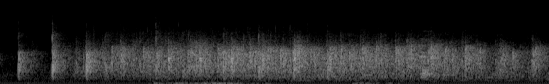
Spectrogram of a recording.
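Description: Audience applauding: a few scattered claps at first, quickly filling into steady applause that dies away near the end.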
